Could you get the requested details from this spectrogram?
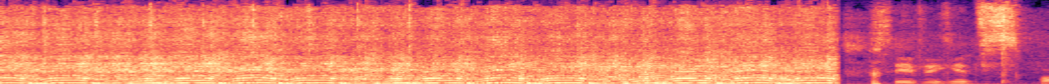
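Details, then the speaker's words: Junkyard Dodge truck, plug lead snapped on, being cranked: steady rhythmic starter grind, about three pulses a second, never catching; no spark seen apart from a brief flash. Cause suspected, not confirmed. "All right. I don't think we're getting spark. I thought I seen a spark for a quick second."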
